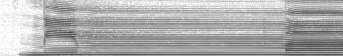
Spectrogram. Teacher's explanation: maka mimnya dengung, tahan suaranya sampai ada masuk hidung. Mimma, ma dihukumi dengan mad tabi'i dhahiri.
